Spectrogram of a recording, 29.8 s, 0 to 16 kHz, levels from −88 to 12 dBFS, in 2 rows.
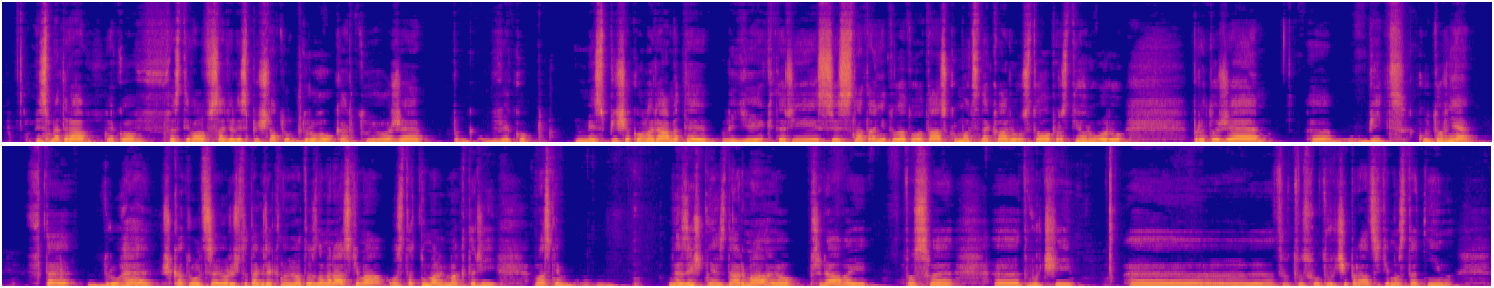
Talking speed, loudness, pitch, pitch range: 135 wpm, -18 LUFS, 185 Hz, 170-210 Hz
